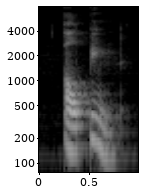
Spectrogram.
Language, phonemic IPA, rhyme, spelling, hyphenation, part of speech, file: Dutch, /ɑlˈpin/, -in, alpien, al‧pien, adjective, Nl-alpien.ogg
- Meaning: alpine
